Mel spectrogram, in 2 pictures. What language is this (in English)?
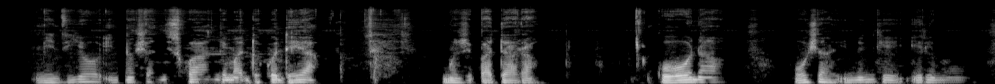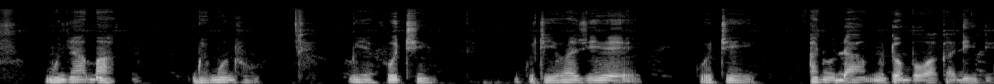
Ndau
